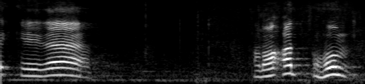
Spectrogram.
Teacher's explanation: रा को मोटा करेंगे, ता पे कलकला नहीं होगा।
